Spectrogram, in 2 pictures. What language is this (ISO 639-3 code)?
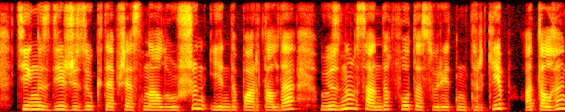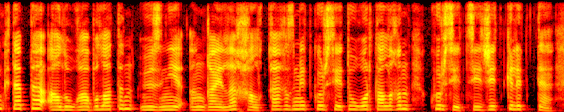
kaz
